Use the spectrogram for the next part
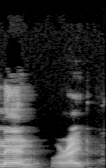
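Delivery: ordinary delivery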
